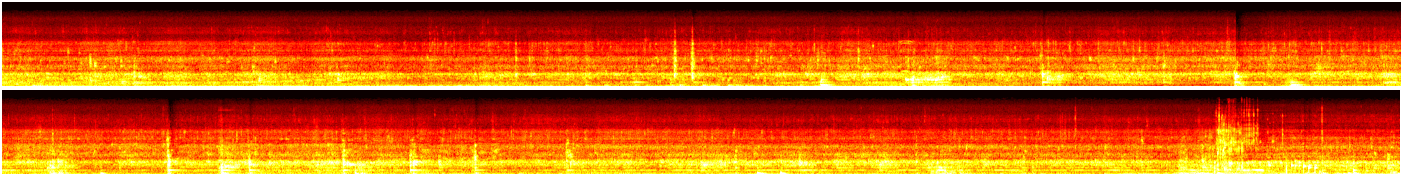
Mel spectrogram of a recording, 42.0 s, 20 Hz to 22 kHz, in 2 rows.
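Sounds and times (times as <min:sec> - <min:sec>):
steady underwater hum: 0:00.0 - 0:41.9
bubbling water: 0:38.0 - 0:41.9.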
